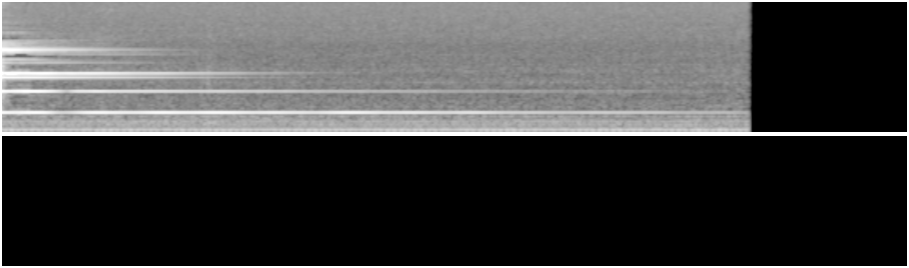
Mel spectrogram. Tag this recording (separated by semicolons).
bell; hit; ring; heatsink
